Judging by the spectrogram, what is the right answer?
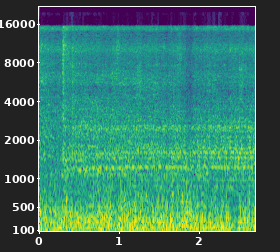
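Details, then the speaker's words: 2019 Honda Titan 160 single-cylinder, running in gear with clutch lever held: steady low roar that goes quiet in neutral, from a worn clutch release bearing on the clutch side. "ela só faz o ruído no momento que ela tá embaixo vou botar embaixo aqui e vou descer a ladeira vou logo a embreagem bota no neutro ficou calado"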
